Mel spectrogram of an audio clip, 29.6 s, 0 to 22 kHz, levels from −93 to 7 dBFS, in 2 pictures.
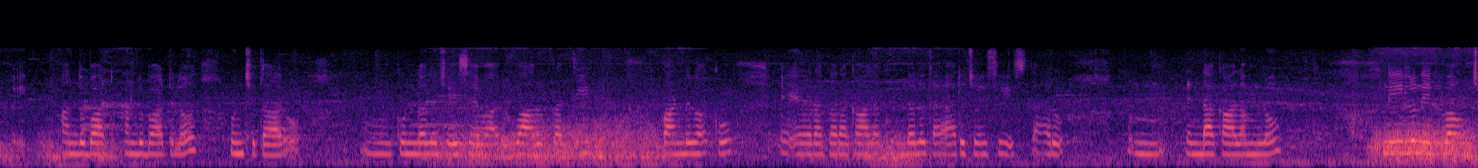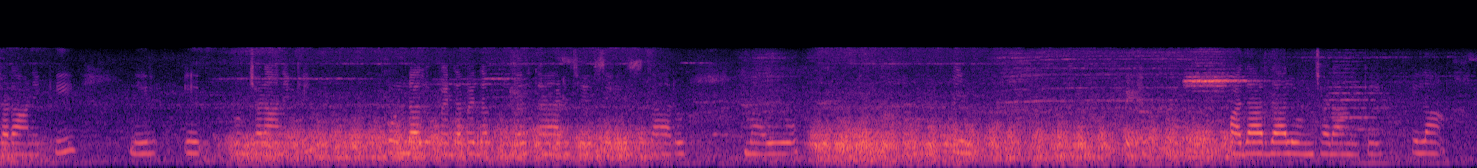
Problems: constant background noise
